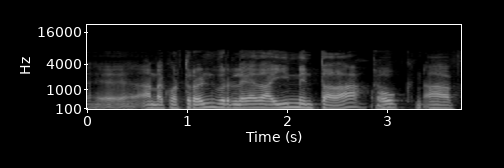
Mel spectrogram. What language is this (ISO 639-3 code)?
isl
